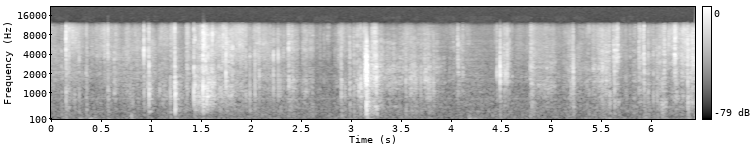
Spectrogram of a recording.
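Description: A paper CD sleeve crinkling and rustling in the hands as photo cards and stickers are slid out of it, with small clicks of card on card. The loudest rustle comes about three seconds in.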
